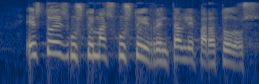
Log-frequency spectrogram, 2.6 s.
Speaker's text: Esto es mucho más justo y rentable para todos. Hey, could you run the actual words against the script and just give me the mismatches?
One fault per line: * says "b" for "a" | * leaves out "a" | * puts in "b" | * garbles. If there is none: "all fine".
* says "justo" for "mucho"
